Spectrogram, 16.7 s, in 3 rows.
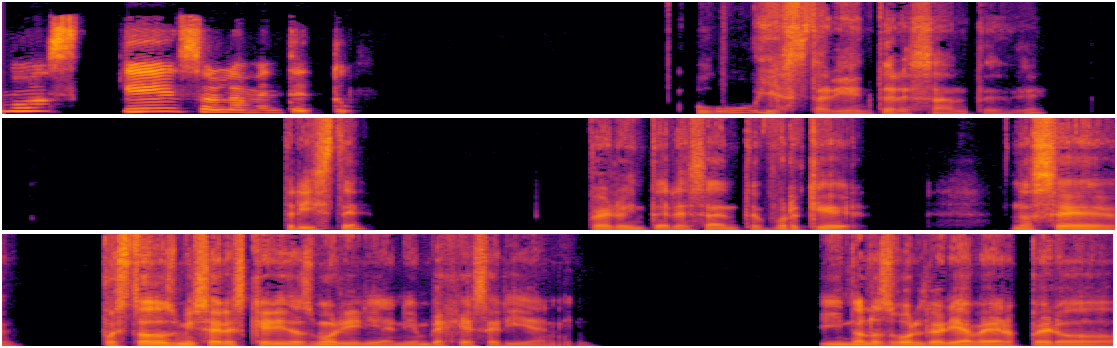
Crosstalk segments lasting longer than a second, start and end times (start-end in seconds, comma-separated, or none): none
